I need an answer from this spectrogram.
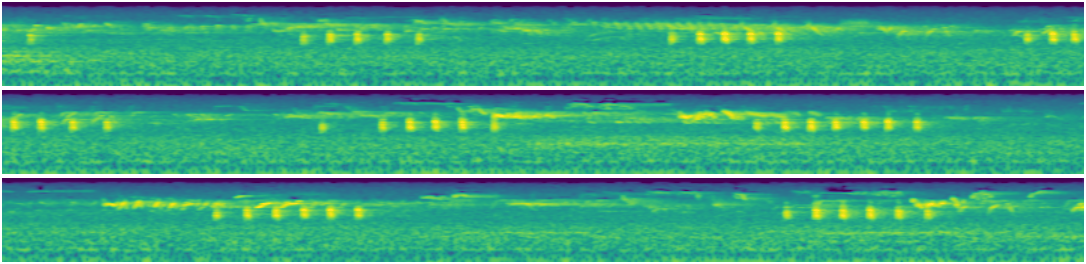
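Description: Birdsong: short, rapid trills repeated about every two seconds, with higher chirps and whistles between them, faint over a low hiss.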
